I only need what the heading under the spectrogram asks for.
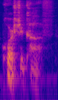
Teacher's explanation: And I've noticed the Swedish creeping in, because in Swedish you alter the S when it's preceded by an R. So you're going to hear a lot of Korsakov.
